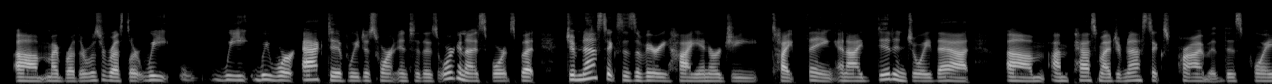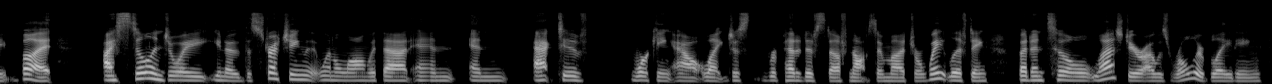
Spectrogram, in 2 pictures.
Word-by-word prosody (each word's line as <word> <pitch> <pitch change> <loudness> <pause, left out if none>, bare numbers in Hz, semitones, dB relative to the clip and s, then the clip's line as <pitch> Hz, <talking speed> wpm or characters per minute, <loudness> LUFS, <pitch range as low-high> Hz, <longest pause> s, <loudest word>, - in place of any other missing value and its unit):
um, 165 -2 +4
my 170 0 +1
brother 155 +1 -4
was 185 +2 -5
a 210 - -9
wrestler 170 -1 0
We 200 0 -3
w 95 - -19 0.2
we 205 -2 -6
we 220 +1 -2
were 190 -2 +1
active, 205 -5 +5
we 180 -1 -4
just 175 -1 -6
weren't 170 -1 -2
into 170 0 -7
those 160 -2 -6
organized 245 - 0
sports, 170 0 -3
but 175 -1 +4 0.3
gymnastics 270 - +2
is 190 -1 -5
a - - 0
very 175 -2 +1
high 165 +2 +2
energy 160 -2 -5
type 165 -3 +3
thing. 170 -6 -3
And 175 -1 -1
I 165 0 +4
did 230 +2 +1
enjoy 170 -6 -2
that 165 -2 +4 0.4
um, 165 -2 +4
I'm 170 -1 -1
past 185 -1 0
my 165 -1 +3
gymnastics 180 +3 -3
prime 165 0 0
at 125 +6 -12
this 165 0 -6
point, 165 -1 -6
but 245 -1 +8 0.5
I 205 -1 +8
still 260 +7 +2
enjoy, 195 -6 0
you 200 - -5
know, 175 -3 -1
the 165 +1 -13
stretching 235 -1 +2
that 200 -2 -6
went 205 -1 -5
along 185 0 -1
with 180 -1 -6
that 180 -1 +5
and 180 -2 -8
and 180 -2 -6 0.3
active 195 -2 +2 0.4
working 185 -4 -3
out, 165 -1 0
like 165 -2 -1
just 180 0 -6 0.2
repetitive 180 -1 -1
stuff 160 -1 -2
not 160 -1 +1
so 160 - -6
much 160 0 -1
or 160 - -5
weight 255 +5 +2
lifting. 175 -2 -1 0.3
But 200 -1 +4
until 185 -2 -1
last 260 +7 +2
year, 175 -1 +3
I - - +2
was 165 -1 -8
rollerblading- 160 - -3
180 Hz, 180 wpm, -24 LUFS, 165-195 Hz, 0.5 s, but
